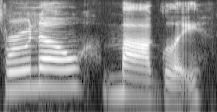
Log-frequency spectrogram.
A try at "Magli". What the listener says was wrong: But I think they pronounce it Mowgli. I don't think you pronounce the G. I don't think you pronounce it though.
